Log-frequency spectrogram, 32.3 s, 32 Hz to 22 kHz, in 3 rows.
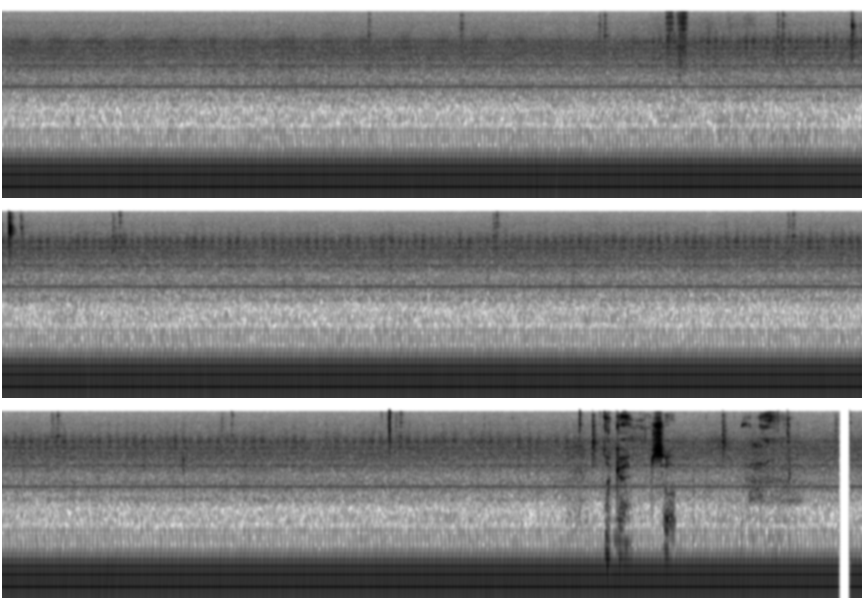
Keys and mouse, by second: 4.8 click, 7.6 click, 12.3 click, 17.0 click, 20.7 click, 32.0 click.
